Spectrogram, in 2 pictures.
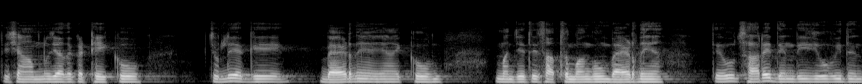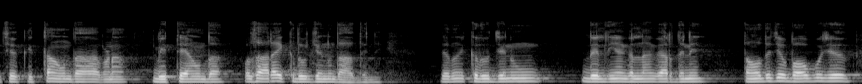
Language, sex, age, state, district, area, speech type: Punjabi, male, 18-30, Punjab, Fatehgarh Sahib, urban, spontaneous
